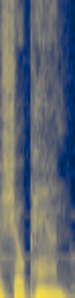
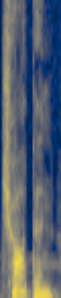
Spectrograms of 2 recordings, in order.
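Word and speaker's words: Chopin: cards because he had a prior commitment to Shopan. The fact that he pronounced it chapen only added to the general amazement.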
